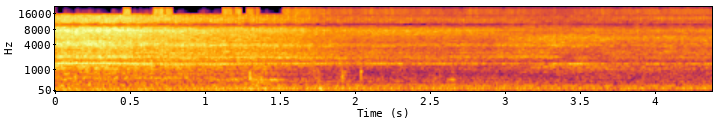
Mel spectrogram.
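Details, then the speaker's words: 2000 Chrysler Town & Country 3.3L, idling after replacing a leaning serpentine belt tensioner: steady, even, low smooth hum, no chirp or squeal; belt noise gone. "so we got her all taken care of noise is gone"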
